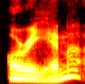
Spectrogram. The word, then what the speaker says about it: Auriemma: John Wooden, Mark French, Kathy Oliver, Gino Auriemma.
